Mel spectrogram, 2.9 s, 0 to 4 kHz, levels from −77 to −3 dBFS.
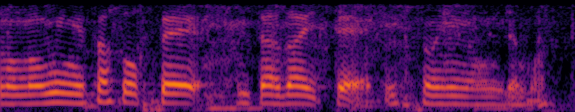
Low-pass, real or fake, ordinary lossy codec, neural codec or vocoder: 3.6 kHz; fake; Opus, 32 kbps; codec, 16 kHz, 16 kbps, FunCodec, trained on LibriTTS, 50 frames a second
